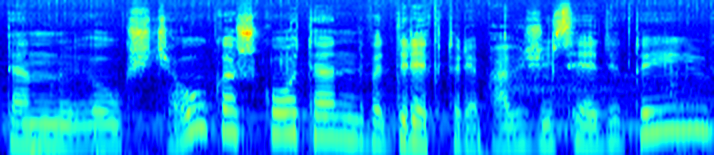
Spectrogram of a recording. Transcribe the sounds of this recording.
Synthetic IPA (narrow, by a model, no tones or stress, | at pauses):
t̪ʲɛnɐʊkʃʲt͡ʃʲɛʊkɐʃkoːt̪ʲɛnʋɐd̪ʲɪɾʲæːkt̪oːɾʲeːpɑːʋʲiːzʲd͡ʒʲʊɪsʲeːd̪ʲɪt̪ɐɪ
